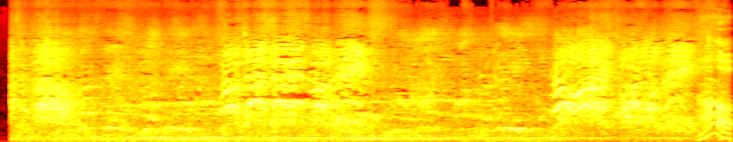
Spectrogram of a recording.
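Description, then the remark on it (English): A large crowd of protesters chants slogans against immigration enforcement, such as "No ICE or police", in unison, loud rhythmic shouted phrases repeating in waves over a steady low hum, voices rising and falling together throughout. “It's hard to keep the crowd worked up when they keep repeating themselves.”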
